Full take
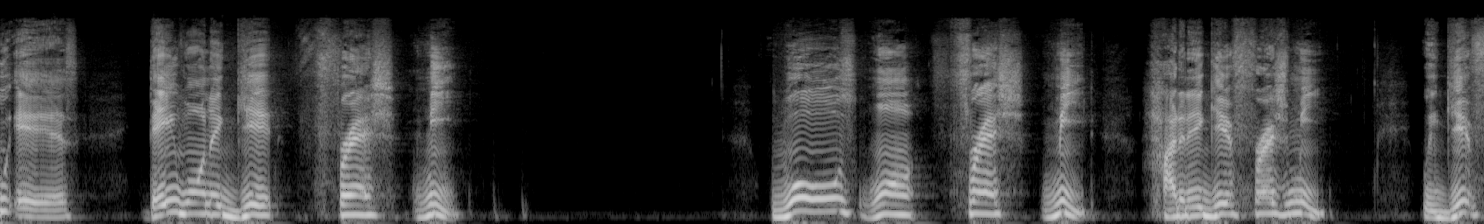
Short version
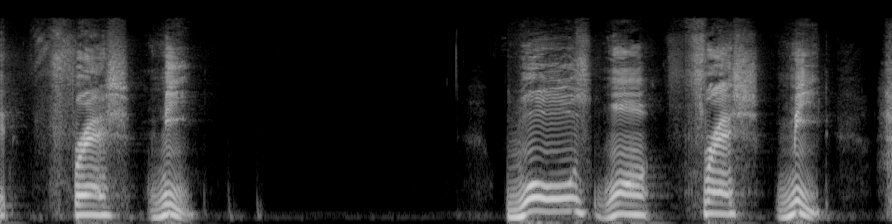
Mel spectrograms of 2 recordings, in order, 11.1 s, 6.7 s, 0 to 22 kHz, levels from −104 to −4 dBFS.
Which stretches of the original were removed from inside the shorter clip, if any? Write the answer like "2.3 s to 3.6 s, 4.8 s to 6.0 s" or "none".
none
